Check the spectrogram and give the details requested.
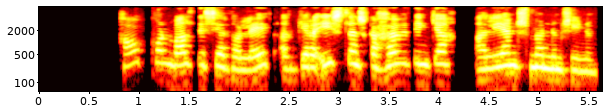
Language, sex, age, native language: Icelandic, female, 50-59, Icelandic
